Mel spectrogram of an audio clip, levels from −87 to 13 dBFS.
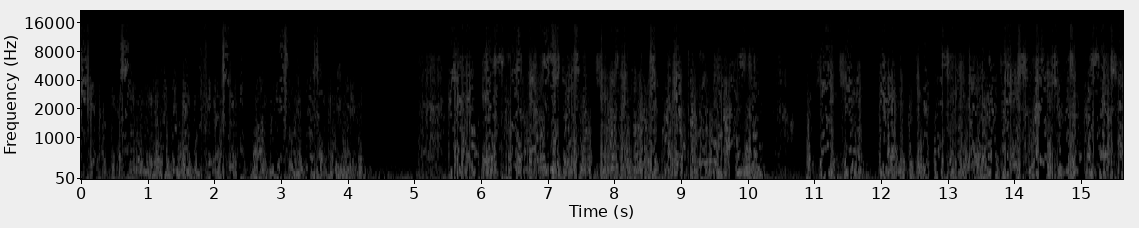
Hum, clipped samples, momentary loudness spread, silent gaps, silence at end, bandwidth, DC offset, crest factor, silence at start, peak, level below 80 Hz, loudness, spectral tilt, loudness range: none; under 0.1%; 9 LU; none; 0 s; 16 kHz; under 0.1%; 22 dB; 0 s; -36 dBFS; -70 dBFS; -57 LUFS; -3.5 dB/octave; 5 LU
